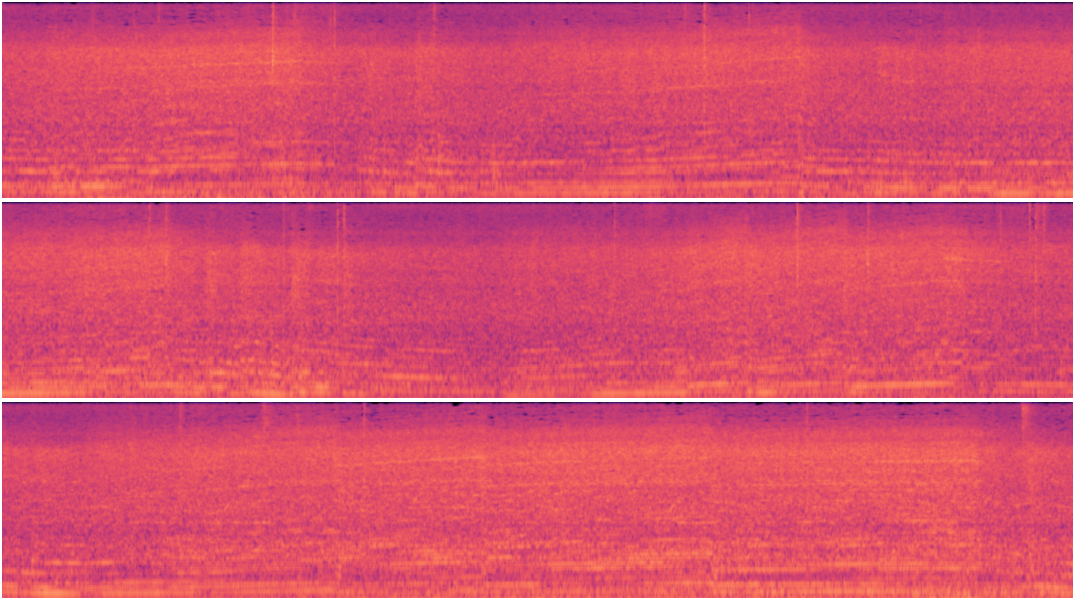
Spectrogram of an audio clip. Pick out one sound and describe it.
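A racing car engine revs high and shifts gears as the car speeds along.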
